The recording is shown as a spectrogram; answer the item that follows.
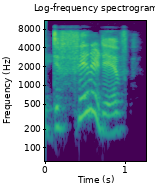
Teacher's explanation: we say definitive, where now we have a short vowel in the root instead of a long vowel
